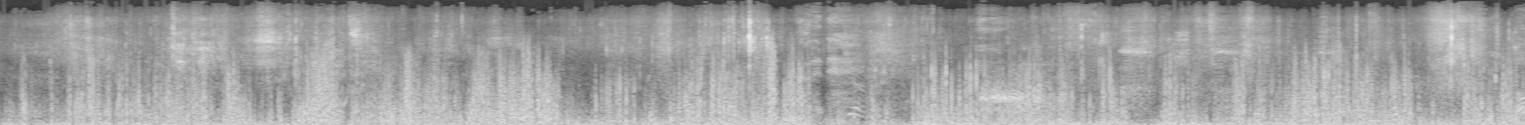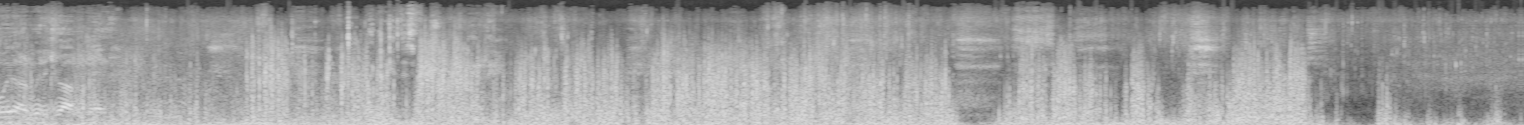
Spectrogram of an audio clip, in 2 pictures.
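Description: Wind buffeting the microphone: a loud, steady rumble with irregular gusts, dipping briefly twice near the end.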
